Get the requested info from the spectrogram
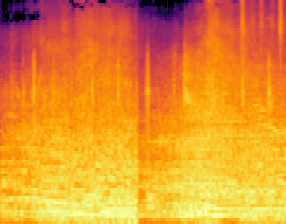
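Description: GT race car running at speed on track, its engine note rising and falling, with an abrupt break in the sound about halfway through.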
